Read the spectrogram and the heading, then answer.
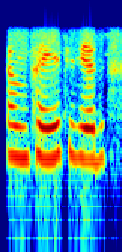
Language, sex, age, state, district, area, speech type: Manipuri, female, 18-30, Manipur, Kakching, rural, conversation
